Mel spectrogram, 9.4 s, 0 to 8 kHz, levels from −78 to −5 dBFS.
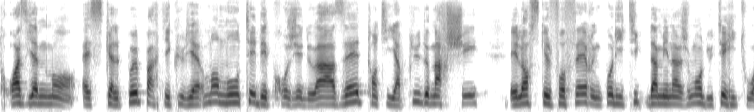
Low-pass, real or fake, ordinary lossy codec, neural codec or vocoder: none; fake; none; codec, 16 kHz, 2 kbps, X-Codec, HuBERT features, trained on LibriSpeech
